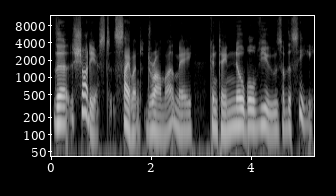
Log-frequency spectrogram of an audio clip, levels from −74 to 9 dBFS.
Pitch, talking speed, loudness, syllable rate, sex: 135 Hz, 125 wpm, -20 LUFS, 3.4 syllables/s, male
